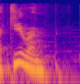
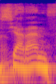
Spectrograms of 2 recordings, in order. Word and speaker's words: Ciarán: porque una, una vaya pronunciación pragmática sería Kiran pero no tiene sentido en, nuestra idiosincrasia o nuestra musicalidad como latinos. Es decir, Kiran es muy ajeno. Entonces, eh, Ciarán fue la, la, pronunciación que se optó para que se sintiera no contrastara con la pronunciación de otros nombres, porque hay nombres más fáciles como André, ¿no?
